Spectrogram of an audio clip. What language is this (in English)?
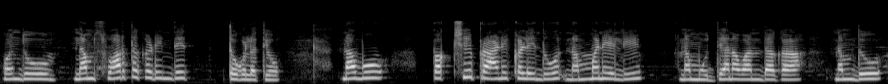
Kannada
